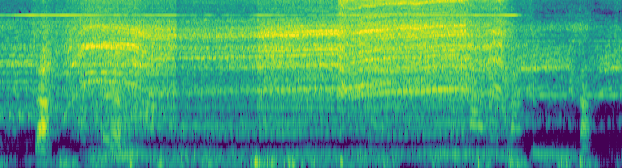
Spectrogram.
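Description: A small electric motor whines.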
